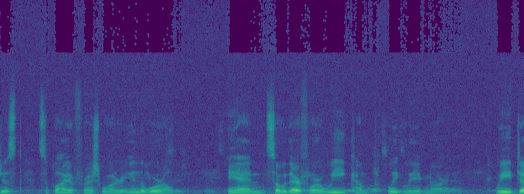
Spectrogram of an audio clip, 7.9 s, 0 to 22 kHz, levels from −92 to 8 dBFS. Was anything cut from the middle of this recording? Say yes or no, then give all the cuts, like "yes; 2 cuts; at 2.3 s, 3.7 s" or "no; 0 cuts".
no; 0 cuts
